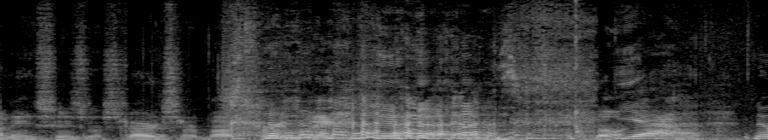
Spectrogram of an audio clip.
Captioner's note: panel laughs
